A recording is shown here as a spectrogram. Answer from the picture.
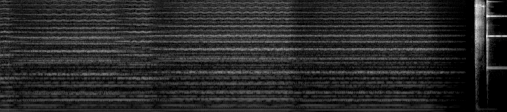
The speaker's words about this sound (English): that's the sound of another sale on your online Shopify store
